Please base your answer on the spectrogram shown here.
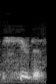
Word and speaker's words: Hudis: um with the my my husband calls it the Irish U so it's hudas I get huus sometimes but it's hudis hu hudis I'm glad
